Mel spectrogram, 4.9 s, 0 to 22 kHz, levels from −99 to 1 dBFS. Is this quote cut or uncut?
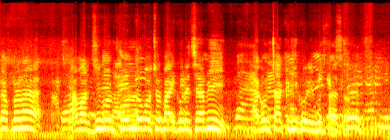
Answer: uncut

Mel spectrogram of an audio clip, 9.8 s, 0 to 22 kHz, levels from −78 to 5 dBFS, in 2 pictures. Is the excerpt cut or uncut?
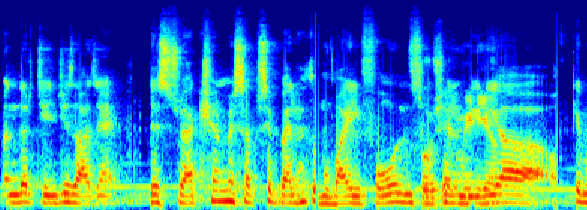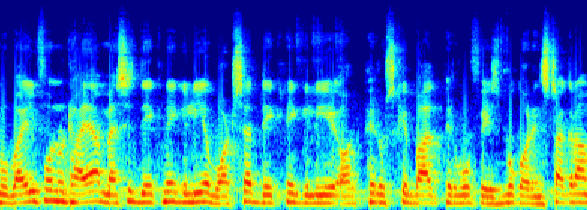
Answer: cut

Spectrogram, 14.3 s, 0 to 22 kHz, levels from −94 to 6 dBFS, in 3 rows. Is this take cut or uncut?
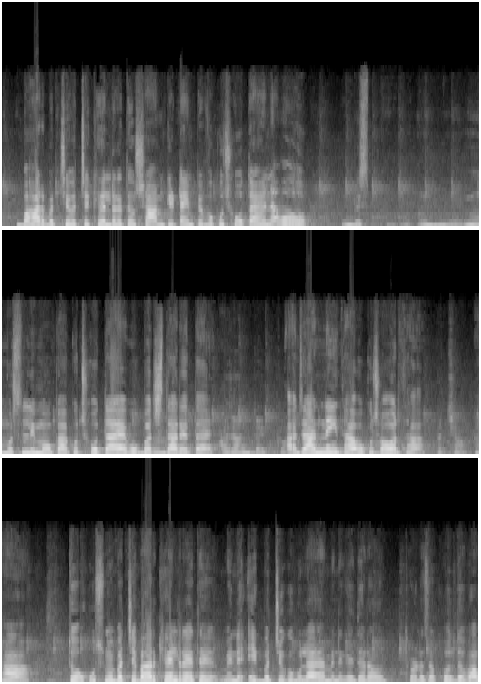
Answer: uncut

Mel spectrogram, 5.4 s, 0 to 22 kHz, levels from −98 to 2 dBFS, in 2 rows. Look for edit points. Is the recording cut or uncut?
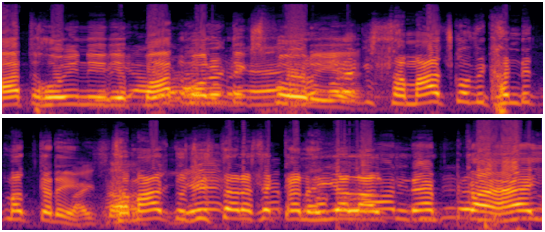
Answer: uncut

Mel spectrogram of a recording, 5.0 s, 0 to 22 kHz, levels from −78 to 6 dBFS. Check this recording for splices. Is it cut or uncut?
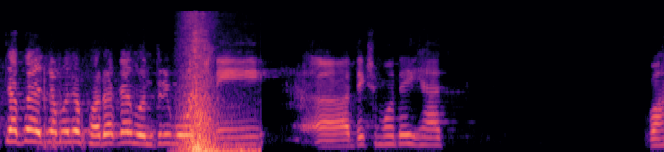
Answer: cut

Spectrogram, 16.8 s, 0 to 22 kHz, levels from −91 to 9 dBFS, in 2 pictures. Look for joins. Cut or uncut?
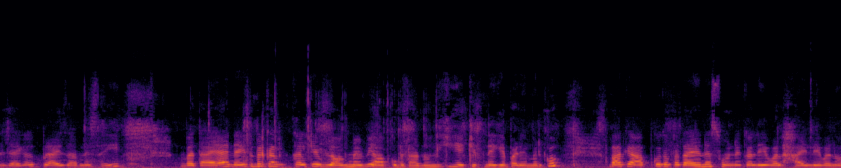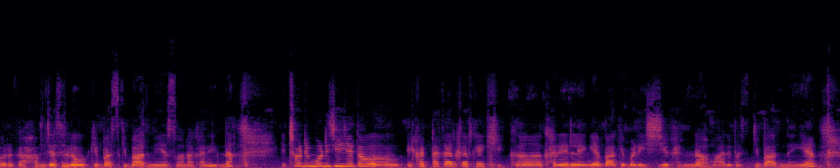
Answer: uncut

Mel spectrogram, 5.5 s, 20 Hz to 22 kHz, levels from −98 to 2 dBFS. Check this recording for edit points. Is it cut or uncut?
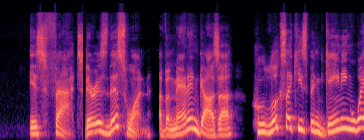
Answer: cut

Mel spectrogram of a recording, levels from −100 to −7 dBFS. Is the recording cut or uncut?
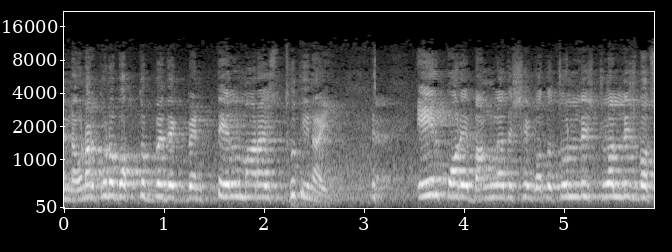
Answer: cut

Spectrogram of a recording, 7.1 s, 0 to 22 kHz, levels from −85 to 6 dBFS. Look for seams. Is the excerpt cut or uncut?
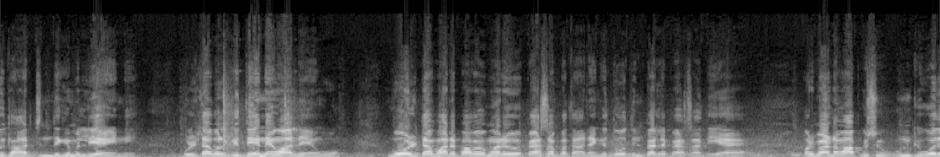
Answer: uncut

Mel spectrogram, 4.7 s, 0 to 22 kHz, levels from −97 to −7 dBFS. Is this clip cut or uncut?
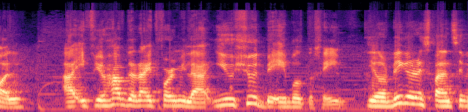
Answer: cut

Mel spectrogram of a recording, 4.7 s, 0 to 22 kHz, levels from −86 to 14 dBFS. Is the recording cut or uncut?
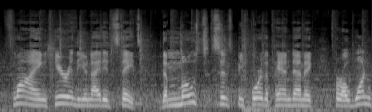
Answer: uncut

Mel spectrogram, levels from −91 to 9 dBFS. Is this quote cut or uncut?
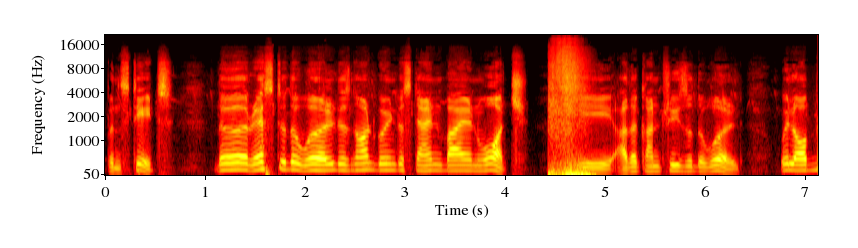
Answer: cut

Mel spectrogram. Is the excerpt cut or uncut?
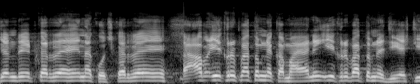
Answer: cut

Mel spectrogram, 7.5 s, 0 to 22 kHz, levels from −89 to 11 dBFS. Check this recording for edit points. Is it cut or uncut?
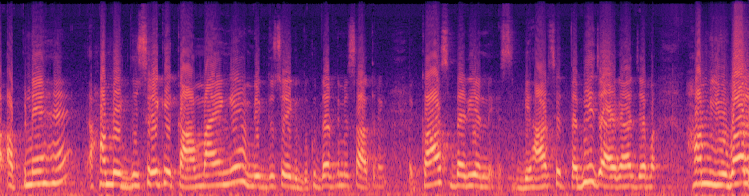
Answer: cut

